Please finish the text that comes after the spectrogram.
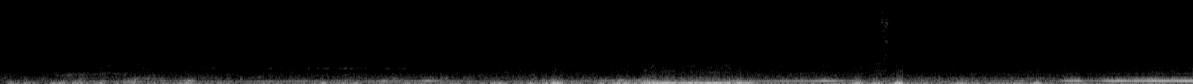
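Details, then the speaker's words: Chevy Equinox 2.4 driving: low steady roar from the front end swelling with speed, a bad front wheel bearing, fixed by replacing the front bearing. "right that roaring noise is very annoying for sure guys"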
